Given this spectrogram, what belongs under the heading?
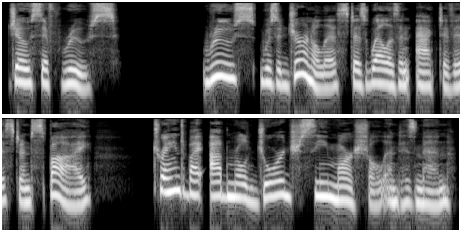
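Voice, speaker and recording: A woman's voice: on the low side, a little mellow, dry recording, clean studio sound. Woman narrating an audiobook. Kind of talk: scripted narration.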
